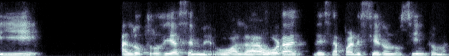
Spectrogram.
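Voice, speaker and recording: At a fairly slow pace, a woman speaks. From Mexico, Mexico City; Mexico. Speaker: university founder, spirituality event organizer; interview guest. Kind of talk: interview. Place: home room. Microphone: webcam.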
